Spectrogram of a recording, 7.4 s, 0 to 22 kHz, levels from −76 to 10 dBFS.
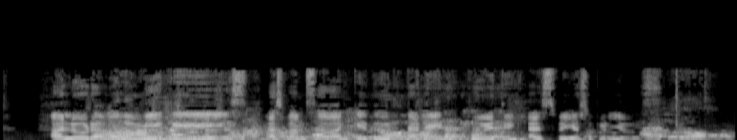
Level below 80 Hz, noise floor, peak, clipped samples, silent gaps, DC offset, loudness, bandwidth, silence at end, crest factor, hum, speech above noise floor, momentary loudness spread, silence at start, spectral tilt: -56 dBFS; -44 dBFS; 0 dBFS; under 0.1%; none; under 0.1%; -16 LUFS; 11.5 kHz; 0 s; 16 dB; none; 28 dB; 10 LU; 0.5 s; -3 dB/octave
